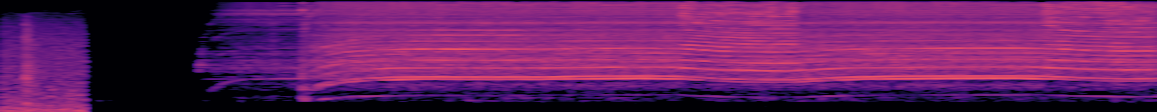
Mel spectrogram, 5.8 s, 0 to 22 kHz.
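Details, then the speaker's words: Makita 2012NB planer thicknesser with freshly changed blades after a year of heavy pallet-wood use, dust extraction running, board fed through: steady high cutter-head whine that barely dips, extractor roaring underneath. Cutting cleanly. "it's a very noisy machine so I always wear a protection and always wear eye protection"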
